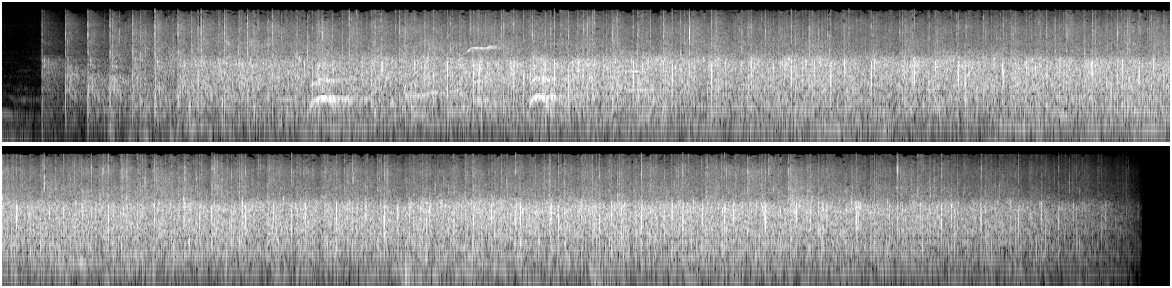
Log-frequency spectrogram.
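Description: Concert-hall audience applauding, starting about half a second in after a short silence and holding steady. A few voices call out in the first few seconds.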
